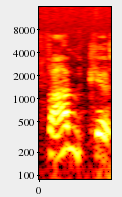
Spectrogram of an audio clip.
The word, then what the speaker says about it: Famke: I was like, oh, it's Famke. She's Dutch.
